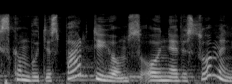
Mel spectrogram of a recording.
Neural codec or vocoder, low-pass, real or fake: none; 10.8 kHz; real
